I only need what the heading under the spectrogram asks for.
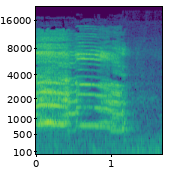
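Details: A hand-fed cockatiel chick gives a loud, harsh, nasal squawk, begging to be fed during hand-feeding.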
